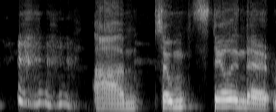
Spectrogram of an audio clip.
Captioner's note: laughs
